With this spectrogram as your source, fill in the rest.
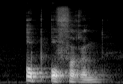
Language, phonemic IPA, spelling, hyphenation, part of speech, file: Dutch, /ˈɔpˌɔ.fə.rə(n)/, opofferen, op‧of‧fe‧ren, verb, Nl-opofferen.ogg
- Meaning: to sacrifice, offer up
